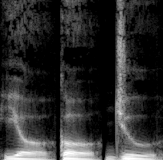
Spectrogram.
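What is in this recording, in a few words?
"yokoju", concatenated syllables; Affixing experiment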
